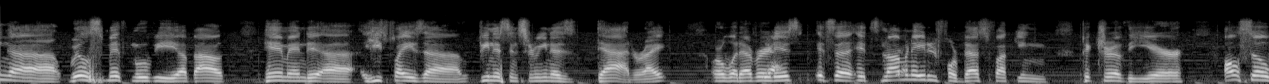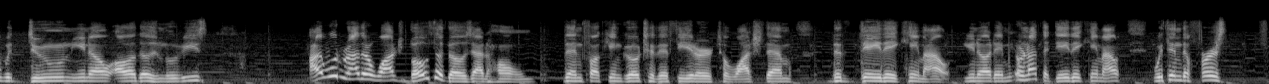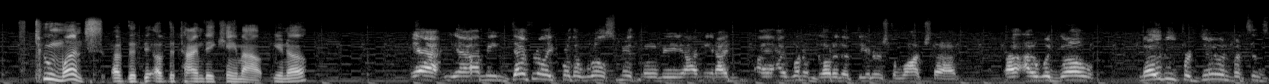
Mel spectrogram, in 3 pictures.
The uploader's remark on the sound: gives us a break down while driving north on the road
